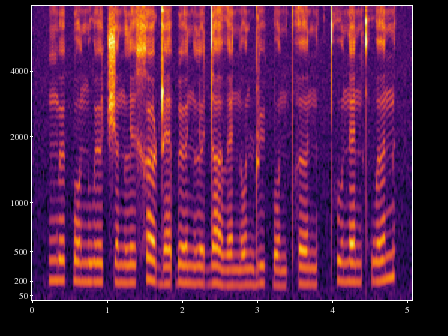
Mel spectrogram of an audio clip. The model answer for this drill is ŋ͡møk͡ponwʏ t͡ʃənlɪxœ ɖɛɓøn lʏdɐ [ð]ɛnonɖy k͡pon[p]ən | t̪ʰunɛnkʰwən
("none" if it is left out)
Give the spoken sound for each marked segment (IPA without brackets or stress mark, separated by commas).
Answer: ð, pʰ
